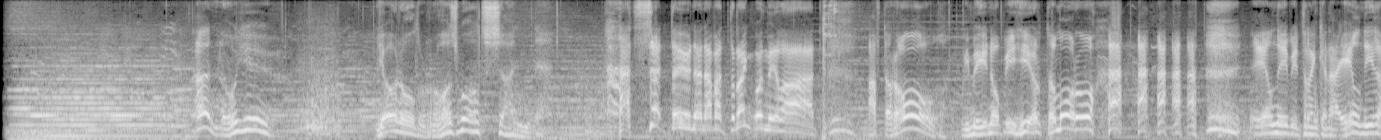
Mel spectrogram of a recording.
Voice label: CHARACTER Dwarf Scottish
